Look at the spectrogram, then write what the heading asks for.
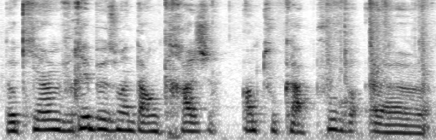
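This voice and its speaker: A woman with a southern French accent talks the viewer through an oracle card reading. Her voice sits a little low, and her manner is loose, familiar and conversational. She often pauses to check in with the listener. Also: background noise. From south of France. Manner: chatty and familiar, with frequent check-ins.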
